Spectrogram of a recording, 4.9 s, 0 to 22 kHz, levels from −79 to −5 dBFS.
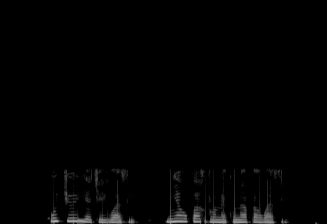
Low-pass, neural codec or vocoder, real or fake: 5.4 kHz; none; real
